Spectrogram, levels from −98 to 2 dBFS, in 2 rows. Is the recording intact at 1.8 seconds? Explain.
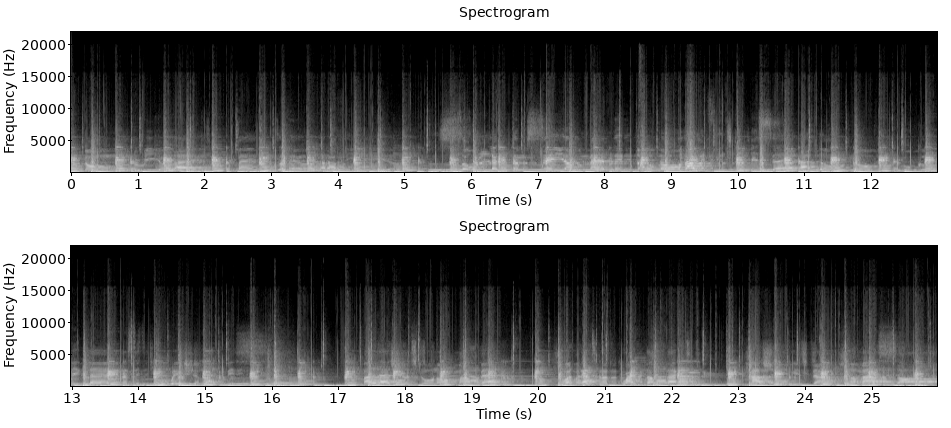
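Yes, the audio at 1.8 seconds is intact, with no dropout, click, distortion or other fault audible at that point.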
